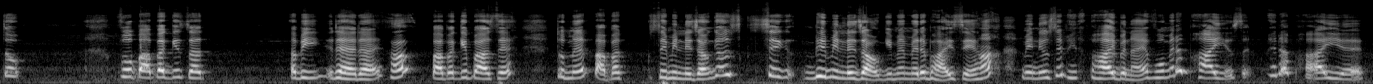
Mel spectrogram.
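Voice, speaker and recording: A woman voicing a young woman who cries and pleads in a high, strained voice while insisting she did nothing wrong. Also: sing-song, moderate pace, long pauses, a little mellow. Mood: tearful pleading. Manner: high-pitched, tearful pleading. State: crying. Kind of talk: one-woman voiced romance story.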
